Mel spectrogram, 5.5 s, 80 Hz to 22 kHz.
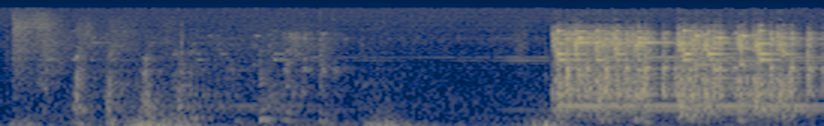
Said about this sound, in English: It's 19 minutes after the hour, which means it's almost 4:20 somewhere. Do you have that alarm for every hour? Yes.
